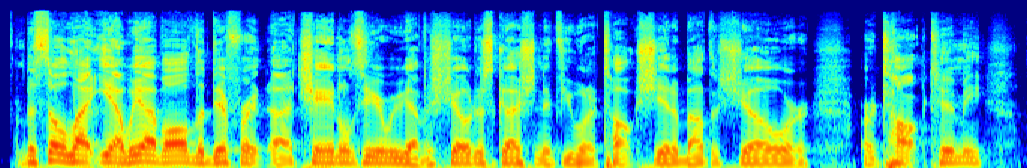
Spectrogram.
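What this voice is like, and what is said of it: Congested, sick-sounding voice. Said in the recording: “if I sound sick, I'm not. I'm not sick. It's either allergies or a head cold.”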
